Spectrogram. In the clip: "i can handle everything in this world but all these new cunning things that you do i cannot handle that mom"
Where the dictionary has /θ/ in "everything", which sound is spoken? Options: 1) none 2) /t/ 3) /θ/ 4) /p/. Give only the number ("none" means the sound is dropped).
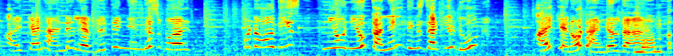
2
